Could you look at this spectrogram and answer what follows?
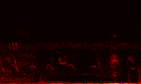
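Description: Native chickens clucking nearby in short, uneven bursts over a low outdoor background, growing a little louder toward the end.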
